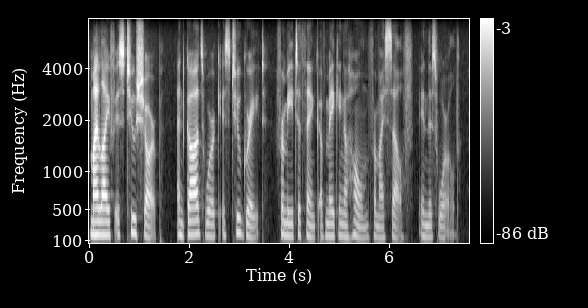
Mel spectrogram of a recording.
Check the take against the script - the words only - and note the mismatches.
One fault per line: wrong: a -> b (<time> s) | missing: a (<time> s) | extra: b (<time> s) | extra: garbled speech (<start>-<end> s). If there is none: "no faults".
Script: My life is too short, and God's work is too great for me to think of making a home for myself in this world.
wrong: short -> sharp (0.9 s)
